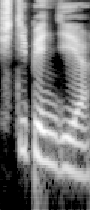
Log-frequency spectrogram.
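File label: "стипендия", Komi, female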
